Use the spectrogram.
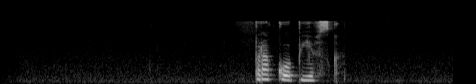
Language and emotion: Russian, neutral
